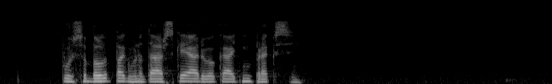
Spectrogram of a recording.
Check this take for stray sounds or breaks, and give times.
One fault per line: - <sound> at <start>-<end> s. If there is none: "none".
none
